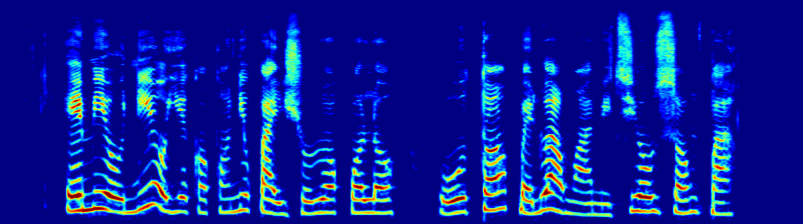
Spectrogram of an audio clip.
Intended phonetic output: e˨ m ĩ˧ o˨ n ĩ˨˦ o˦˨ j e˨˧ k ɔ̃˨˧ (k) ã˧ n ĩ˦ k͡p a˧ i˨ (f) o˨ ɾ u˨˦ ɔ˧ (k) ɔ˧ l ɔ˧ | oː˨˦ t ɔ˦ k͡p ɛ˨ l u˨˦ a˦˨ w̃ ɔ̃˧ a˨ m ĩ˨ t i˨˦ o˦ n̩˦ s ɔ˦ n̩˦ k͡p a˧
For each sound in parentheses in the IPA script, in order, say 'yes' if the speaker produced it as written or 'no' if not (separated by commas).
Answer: yes, no, no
